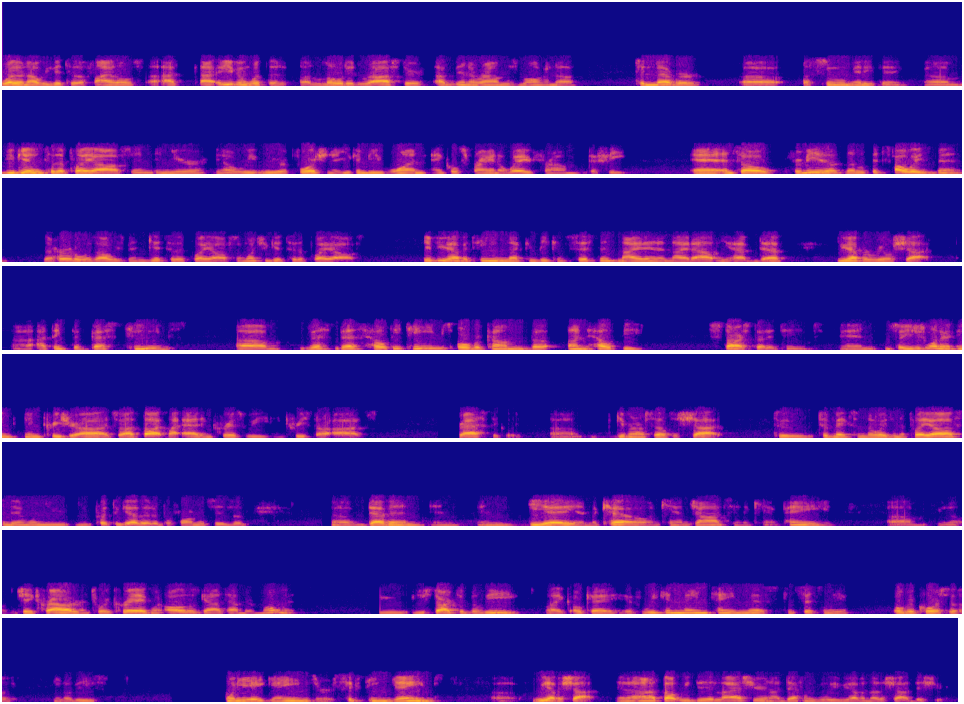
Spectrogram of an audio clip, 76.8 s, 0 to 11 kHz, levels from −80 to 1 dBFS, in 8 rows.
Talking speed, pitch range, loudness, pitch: 185 wpm, 95-110 Hz, -23 LUFS, 100 Hz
